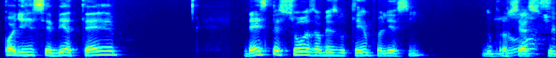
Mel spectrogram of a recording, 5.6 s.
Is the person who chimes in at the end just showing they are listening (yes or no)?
no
